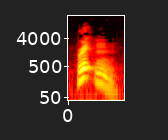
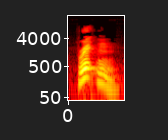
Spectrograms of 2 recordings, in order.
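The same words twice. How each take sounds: No difference in how they are said.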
